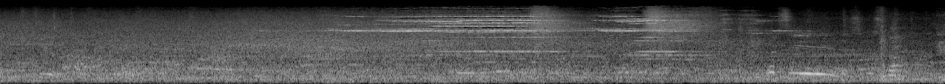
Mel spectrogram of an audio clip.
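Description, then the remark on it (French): A Paris metro train pulls in with a steady rumble, its wheels letting out shrill, sustained squeals that swell in the middle and again near the end, with faint voices in the background. “Et j'attends ma rame.”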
